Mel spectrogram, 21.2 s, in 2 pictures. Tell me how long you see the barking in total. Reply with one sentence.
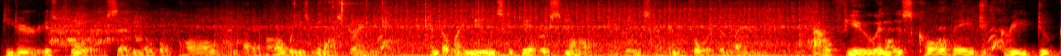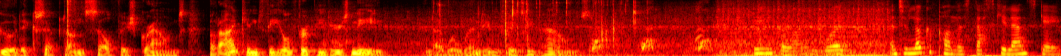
The barking can be heard for 4 seconds in total.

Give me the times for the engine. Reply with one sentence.
You can hear the engine from 0.0 to 8.5 s and from 13.2 to 21.1 s.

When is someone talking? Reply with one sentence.
The talking can be heard from 0.0 to 16.6 s and from 18.1 to 21.1 s.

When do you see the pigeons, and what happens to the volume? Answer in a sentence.
You can't hear the pigeons here.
